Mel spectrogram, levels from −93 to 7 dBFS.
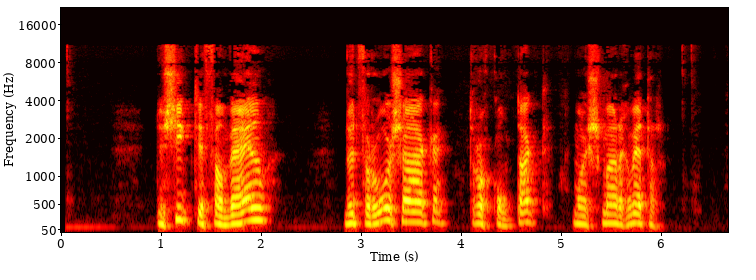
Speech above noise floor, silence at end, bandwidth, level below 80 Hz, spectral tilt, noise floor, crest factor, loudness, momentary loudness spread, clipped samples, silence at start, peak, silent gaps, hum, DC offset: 49 dB; 0.7 s; 11.5 kHz; -58 dBFS; -4.5 dB/octave; -67 dBFS; 20 dB; -19 LUFS; 15 LU; under 0.1%; 0.95 s; -2 dBFS; none; none; under 0.1%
